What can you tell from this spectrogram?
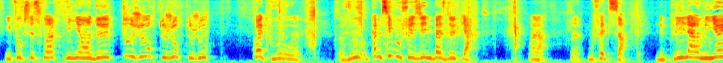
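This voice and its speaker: A middle-aged woman hosting a chatty crafting tutorial, talking loudly and joking with her viewers as she works. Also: sits high, a little hiss or hum. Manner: loud, playful, talks to viewers, jokes.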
